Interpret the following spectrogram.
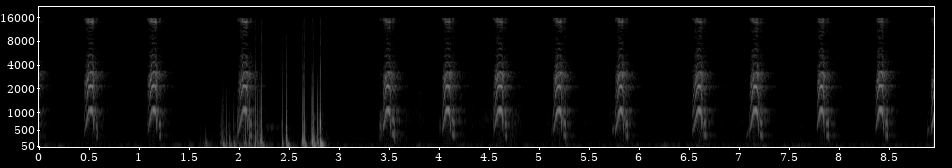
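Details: Shrill, evenly spaced yapping barks from a sugar glider, about two per second, interrupted near two seconds by a brief rattling clatter before the barking resumes.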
